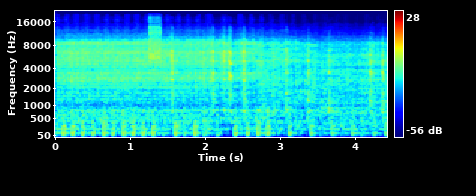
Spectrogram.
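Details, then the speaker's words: 1985 Honda Elite scooter, long-stored, run on starting fluid: short ragged bursts with an uneven putter that fades and stalls when the throttle is released; fuel delivery fault, carb suspected but not confirmed. "so I'm just going to keep doing a few cycles of starting it on fluid and see if it eventually will stay"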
